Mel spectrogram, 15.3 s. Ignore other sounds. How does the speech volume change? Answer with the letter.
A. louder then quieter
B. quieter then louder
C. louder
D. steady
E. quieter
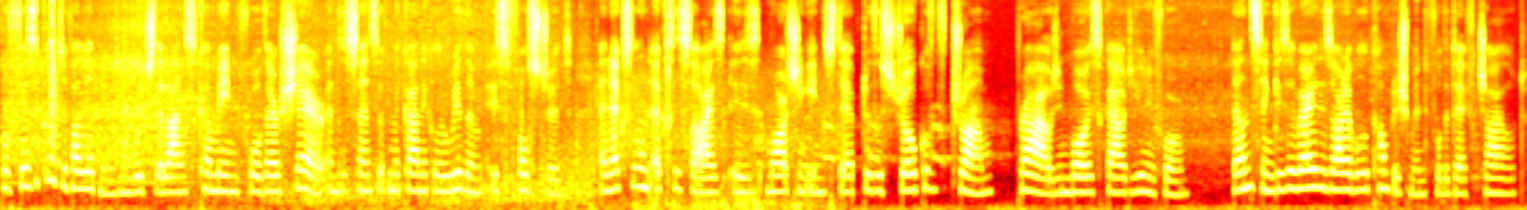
D.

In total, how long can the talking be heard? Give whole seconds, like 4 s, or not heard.
15 s.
